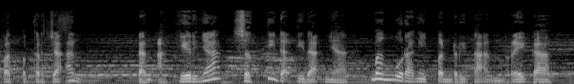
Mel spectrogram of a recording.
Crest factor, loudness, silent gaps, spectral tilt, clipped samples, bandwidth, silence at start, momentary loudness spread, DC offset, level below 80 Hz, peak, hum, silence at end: 20 dB; -25 LUFS; none; -5 dB/octave; under 0.1%; 13 kHz; 0 s; 8 LU; under 0.1%; -50 dBFS; -4 dBFS; none; 0 s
